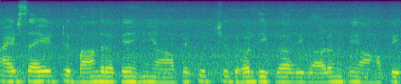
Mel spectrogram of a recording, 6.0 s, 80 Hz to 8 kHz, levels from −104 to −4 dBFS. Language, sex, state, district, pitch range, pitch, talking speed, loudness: Hindi, male, Madhya Pradesh, Dhar, 130-140 Hz, 135 Hz, 150 wpm, -15 LUFS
